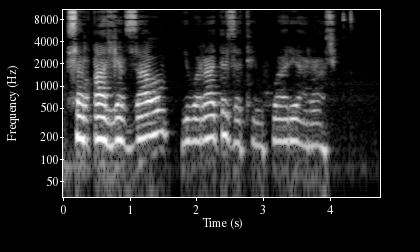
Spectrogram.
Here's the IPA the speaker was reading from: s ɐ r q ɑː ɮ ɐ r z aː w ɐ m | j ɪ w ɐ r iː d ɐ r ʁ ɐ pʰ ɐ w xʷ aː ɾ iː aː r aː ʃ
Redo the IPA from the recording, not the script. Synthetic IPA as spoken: s ɐ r q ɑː ɮ ɐ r z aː w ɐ m | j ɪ w ɐ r aː d ɐ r z ɐ tʰ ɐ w xʷ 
